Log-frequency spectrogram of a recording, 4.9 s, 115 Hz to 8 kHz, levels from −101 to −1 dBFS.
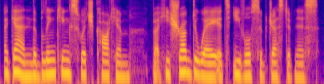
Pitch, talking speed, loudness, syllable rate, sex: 175 Hz, 160 wpm, -18 LUFS, 5.0 syllables/s, female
